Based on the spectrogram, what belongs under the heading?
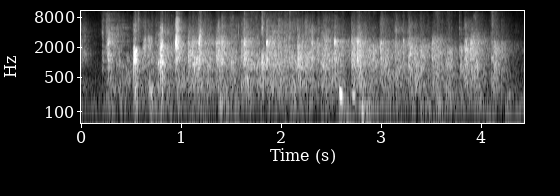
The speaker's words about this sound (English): It's nice to hear the clapping before I've even said anything.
